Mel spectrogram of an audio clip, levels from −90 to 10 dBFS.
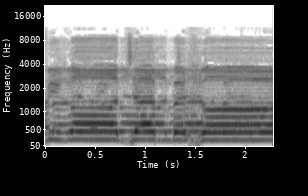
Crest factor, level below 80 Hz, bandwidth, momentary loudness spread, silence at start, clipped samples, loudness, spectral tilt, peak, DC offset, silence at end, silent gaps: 12 dB; -68 dBFS; 10 kHz; 4 LU; 0 s; under 0.1%; -12 LUFS; -3 dB/octave; 0 dBFS; under 0.1%; 0 s; none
